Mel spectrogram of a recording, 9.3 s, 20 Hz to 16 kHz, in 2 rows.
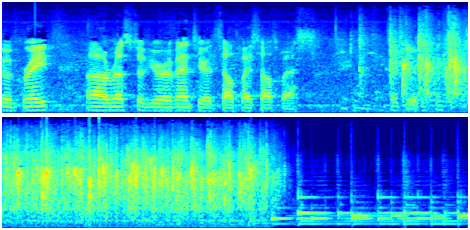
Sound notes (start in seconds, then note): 3.8 audience clapping; 7.3 bright music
